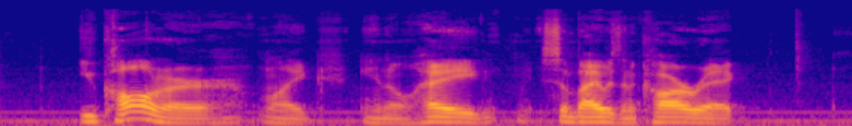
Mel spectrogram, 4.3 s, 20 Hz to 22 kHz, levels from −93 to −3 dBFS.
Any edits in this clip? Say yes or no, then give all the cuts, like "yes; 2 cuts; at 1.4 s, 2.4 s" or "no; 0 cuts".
no; 0 cuts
